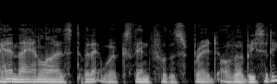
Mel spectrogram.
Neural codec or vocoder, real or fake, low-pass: codec, 16 kHz, 16 kbps, FreqCodec, larger model; fake; 7.2 kHz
